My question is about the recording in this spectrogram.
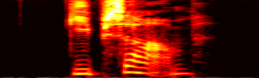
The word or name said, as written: gipsarm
